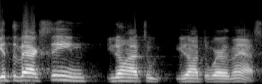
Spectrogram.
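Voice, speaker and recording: A man speaks in an animated tone at a fairly quick pace. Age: 30s. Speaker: public commenter at council meeting. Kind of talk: public comment.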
